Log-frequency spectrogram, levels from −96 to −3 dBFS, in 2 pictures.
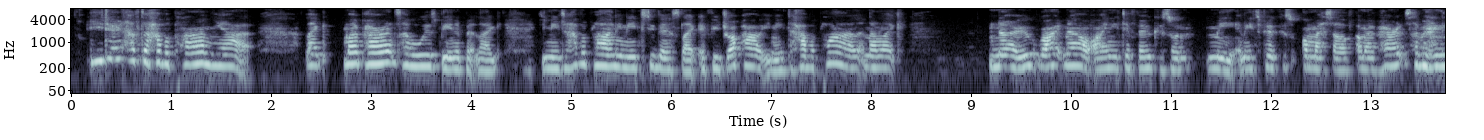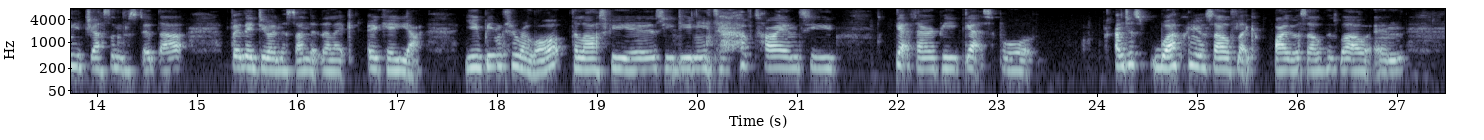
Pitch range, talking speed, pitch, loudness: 190-230 Hz, 230 wpm, 200 Hz, -26 LUFS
